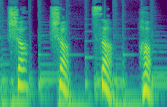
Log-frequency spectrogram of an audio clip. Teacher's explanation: 3 ऊष्म व्यंजन, sibilant consonants. कुछ व्यंजनों के उच्चारण में हवा तेज गति से मुंह के भागों से रगड़ खाती हुई बाहर निकलती है, जिससे गर्मी पैदा होती है।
